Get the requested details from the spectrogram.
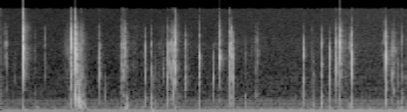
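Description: A small red and white printed thin cardboard box, hollow and partly flattened, is scratched and crinkled with fingertips and short nails close to the microphone. Quick, irregular, bright crackling scratches and taps come one after another, each dying away almost instantly over a low steady hum.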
